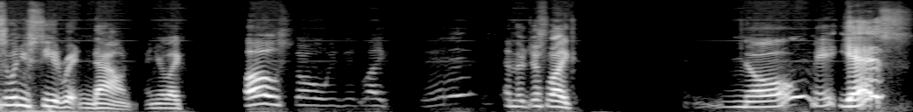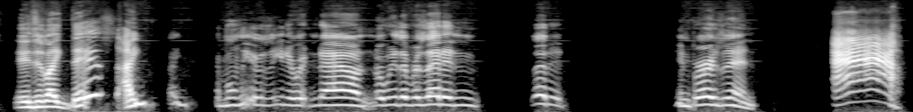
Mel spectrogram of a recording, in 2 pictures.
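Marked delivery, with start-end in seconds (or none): 1.8-3.5 acted awkward question. Acted awkward question about a name. 5.5-12.5 high-pitched, stammering mock panic; acted flustered excuse. 13.1-13.6 short, high, loud yell; mock panicked scream. Acted panic at awkward moment.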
